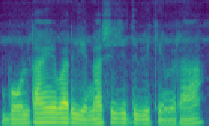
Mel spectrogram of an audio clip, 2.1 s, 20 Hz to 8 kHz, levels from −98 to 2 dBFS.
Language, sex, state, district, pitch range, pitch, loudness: Chakma, male, Tripura, Dhalai, 95-115 Hz, 100 Hz, -18 LUFS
